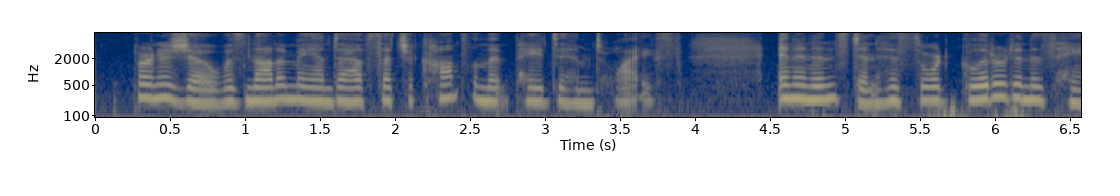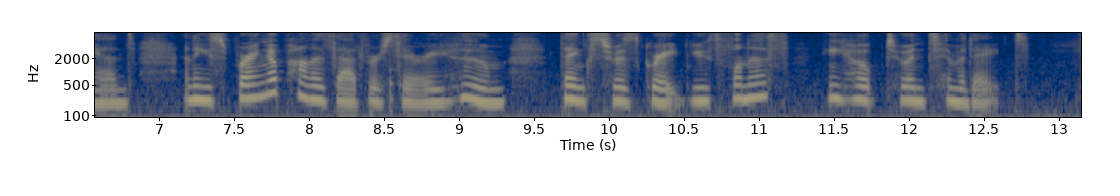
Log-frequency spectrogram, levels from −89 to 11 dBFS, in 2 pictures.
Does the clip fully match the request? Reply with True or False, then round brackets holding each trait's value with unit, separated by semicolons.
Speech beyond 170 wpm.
True (180 wpm)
